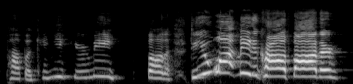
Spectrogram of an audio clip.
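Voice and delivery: high, loud whiny prince voice, building; sing-song taunt that swells to a loud call; mocking bratty prince. Mocking Egg calling father.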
